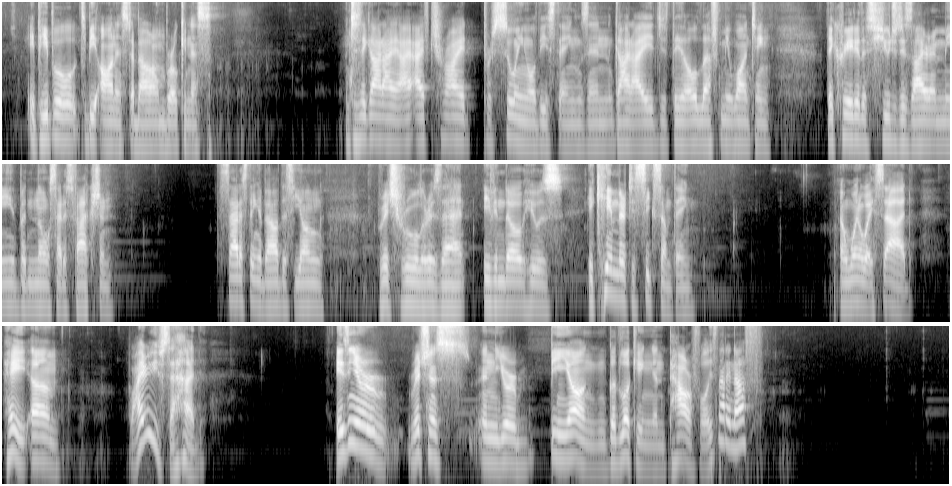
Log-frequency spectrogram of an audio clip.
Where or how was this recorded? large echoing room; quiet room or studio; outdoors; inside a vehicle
large echoing room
